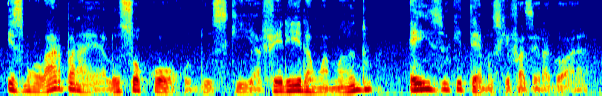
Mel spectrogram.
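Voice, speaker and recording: An actor playing a wise, humble spirit mentor in an audio drama, speaking gently and with measured, instructive patience. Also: male voice, low voice, big pitch swings, a little hiss or hum.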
